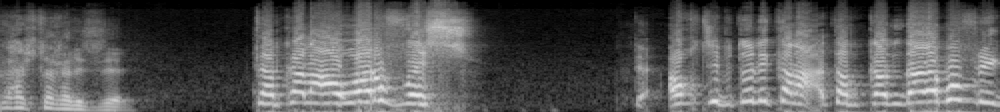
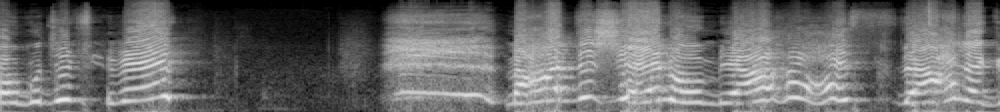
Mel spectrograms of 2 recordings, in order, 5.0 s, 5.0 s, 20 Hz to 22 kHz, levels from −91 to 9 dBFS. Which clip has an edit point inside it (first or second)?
first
